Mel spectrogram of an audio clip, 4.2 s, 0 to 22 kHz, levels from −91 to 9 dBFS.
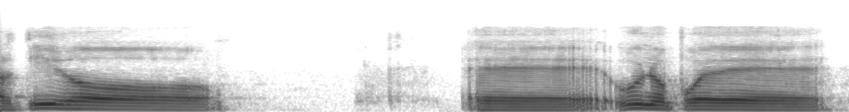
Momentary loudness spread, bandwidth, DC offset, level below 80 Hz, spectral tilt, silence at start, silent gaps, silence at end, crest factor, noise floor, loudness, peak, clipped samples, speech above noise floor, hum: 9 LU; 7.6 kHz; under 0.1%; -58 dBFS; -9.5 dB/octave; 0 s; none; 0.1 s; 14 dB; -71 dBFS; -17 LUFS; -4 dBFS; under 0.1%; 54 dB; none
